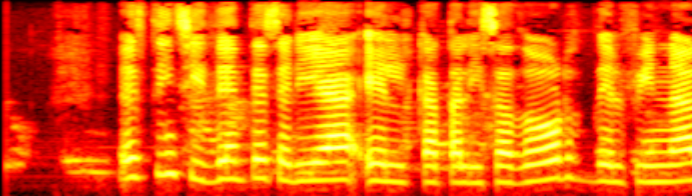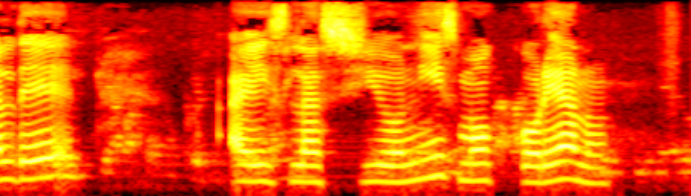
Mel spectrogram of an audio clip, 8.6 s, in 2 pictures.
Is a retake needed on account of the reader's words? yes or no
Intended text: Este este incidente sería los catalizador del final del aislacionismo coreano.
yes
